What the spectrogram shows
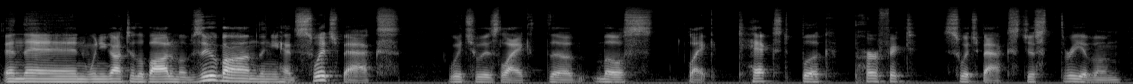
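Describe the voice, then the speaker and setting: A man's voice: mid-range voice, slow, clean tone. A young man, a podcast guest, telling laid-back stories with lots of swearing and laughter. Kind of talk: casual storytelling.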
